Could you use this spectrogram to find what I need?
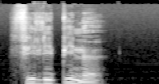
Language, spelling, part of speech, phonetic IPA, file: Polish, Filipiny, proper noun, [ˌfʲilʲiˈpʲĩnɨ], Pl-Filipiny.ogg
